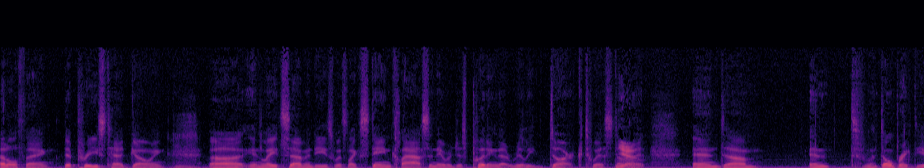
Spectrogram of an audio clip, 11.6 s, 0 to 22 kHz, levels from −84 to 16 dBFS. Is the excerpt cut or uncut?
uncut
